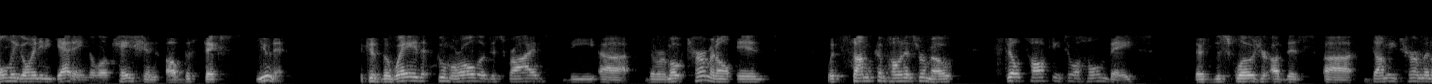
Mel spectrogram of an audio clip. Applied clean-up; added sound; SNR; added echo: none; none; none; none.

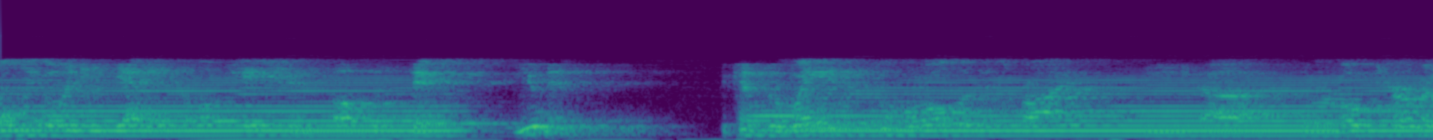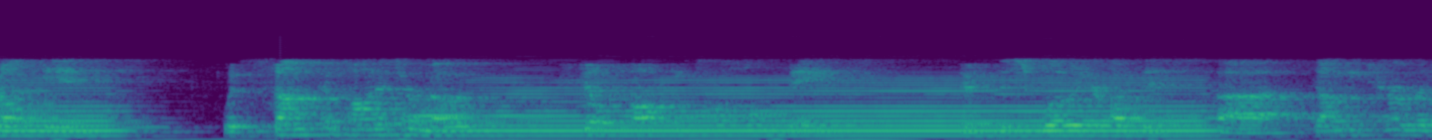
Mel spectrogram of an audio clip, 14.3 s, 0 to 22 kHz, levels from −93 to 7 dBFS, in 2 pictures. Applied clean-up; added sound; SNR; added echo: none; Brass instrument; -1 dB; reverberation time 1.2 s.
